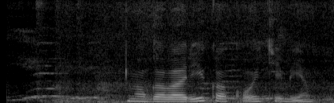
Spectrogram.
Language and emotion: Russian, neutral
